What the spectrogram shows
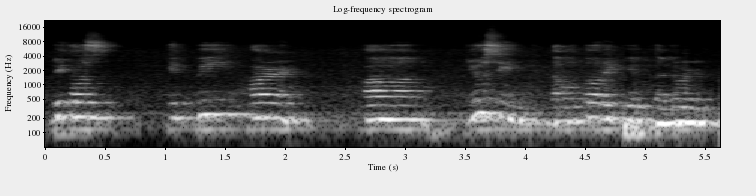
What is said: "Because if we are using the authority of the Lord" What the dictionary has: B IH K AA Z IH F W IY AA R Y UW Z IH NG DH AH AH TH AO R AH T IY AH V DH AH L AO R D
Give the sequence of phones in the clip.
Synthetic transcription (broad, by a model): B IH K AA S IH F W IY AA R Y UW S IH NG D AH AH T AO R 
